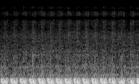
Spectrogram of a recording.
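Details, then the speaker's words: 1983 Honda Shadow VT750C V-twin, warm, fan on, idle set a little low below about 1000 rpm: steady loping idle, about seven even thumps a second with no misses or clatter; normal healthy idle. "I like your sounding healthy when you come to a stop right about there I like that"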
